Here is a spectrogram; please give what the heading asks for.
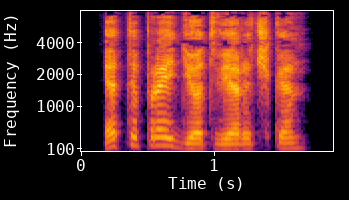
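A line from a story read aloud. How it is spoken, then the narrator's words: Stern yet proper. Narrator (Russian): строго, но чинно сказала Марья Алексеевна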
